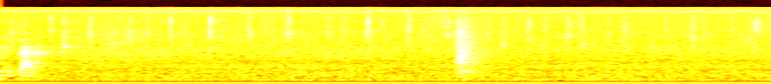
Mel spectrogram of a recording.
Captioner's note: fingers tapping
